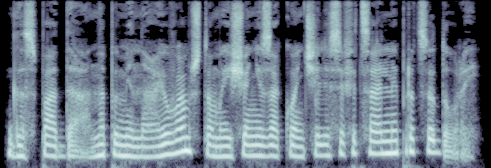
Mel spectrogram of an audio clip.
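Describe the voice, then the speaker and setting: A calm, formal male lawyer, voiced by a woman reader, quiet and measured. His voice sits a little below the narration and is recorded dry. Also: deep voice, no room sound.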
